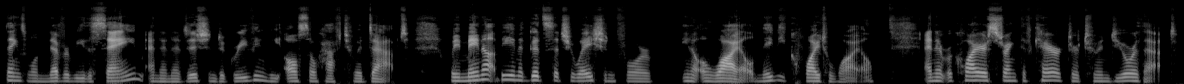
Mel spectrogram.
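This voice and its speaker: A woman host giving reflective commentary in a measured, articulate and explanatory way. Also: sits low, sharp tone, dry recording, low-quality recording. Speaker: host of a fairy tale commentary series.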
